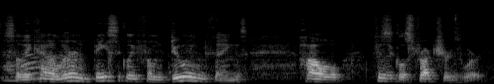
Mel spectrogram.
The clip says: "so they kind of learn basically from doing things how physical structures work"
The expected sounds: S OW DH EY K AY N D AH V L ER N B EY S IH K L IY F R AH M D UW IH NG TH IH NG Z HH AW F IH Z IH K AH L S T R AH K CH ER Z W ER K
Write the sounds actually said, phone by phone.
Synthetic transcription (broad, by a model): S OW DH EY K AY N D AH L ER N B EY S IH K L IY F R AH M D UW IH NG TH IH NG Z HH AW F IH Z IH K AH L S T R AH K CH ER Z W ER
